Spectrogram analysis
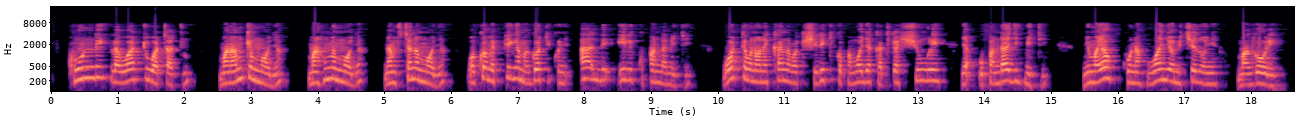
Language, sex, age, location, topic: Swahili, male, 25-35, Nairobi, education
